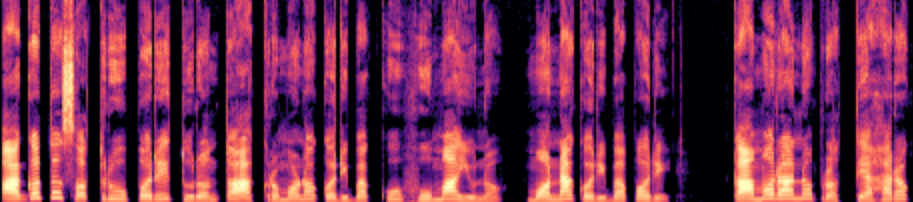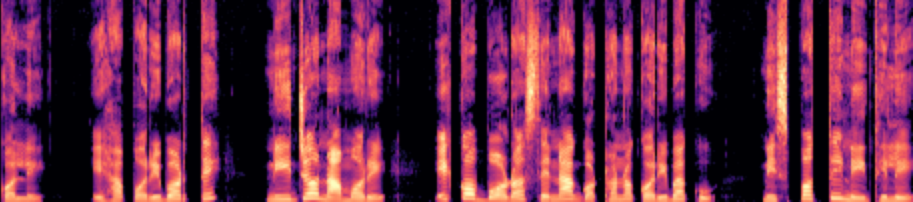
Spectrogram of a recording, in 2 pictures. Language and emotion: Odia, neutral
